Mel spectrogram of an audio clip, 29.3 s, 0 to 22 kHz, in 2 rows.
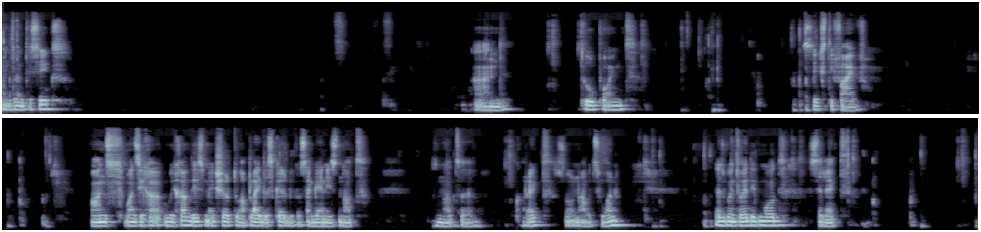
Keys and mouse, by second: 8.1-14.3 drag, 21.3 ctrl+a, 25.1 Tab, 25.1 2, 25.6 click, 27.7 middle click.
